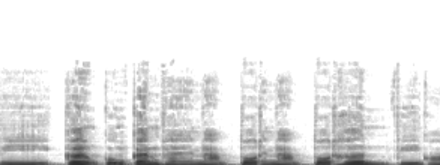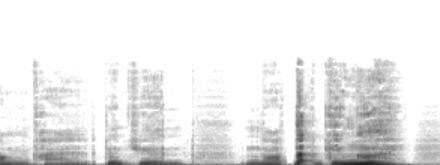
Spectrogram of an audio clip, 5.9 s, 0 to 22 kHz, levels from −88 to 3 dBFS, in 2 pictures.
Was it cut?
yes; 4 cuts; at 1.7 s, 2.8 s, 3.6 s, 4.8 s

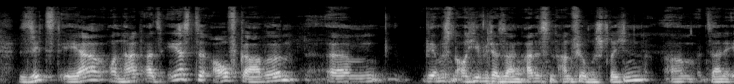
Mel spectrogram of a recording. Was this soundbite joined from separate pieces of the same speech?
no; 0 cuts

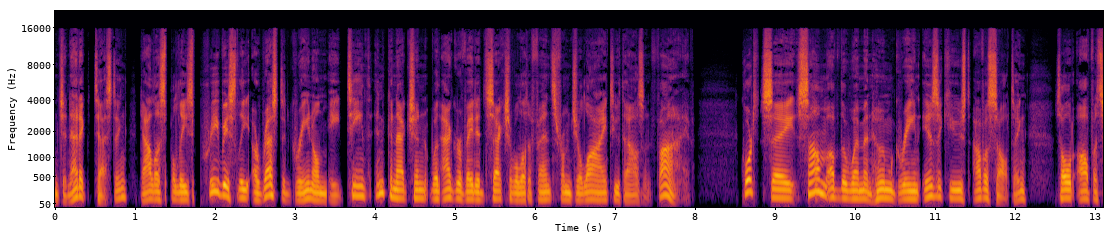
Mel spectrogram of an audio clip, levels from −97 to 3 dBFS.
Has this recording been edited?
yes; 5 cuts; at 1.0 s, 3.4 s, 4.8 s, 5.9 s, 8.8 s

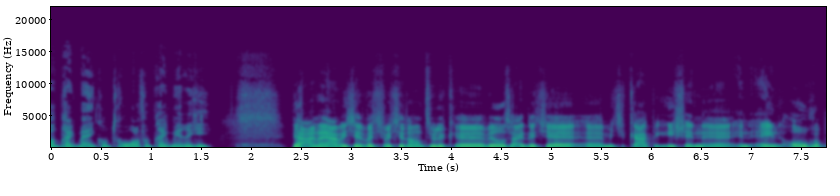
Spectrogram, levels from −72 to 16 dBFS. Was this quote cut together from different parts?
no; 0 cuts

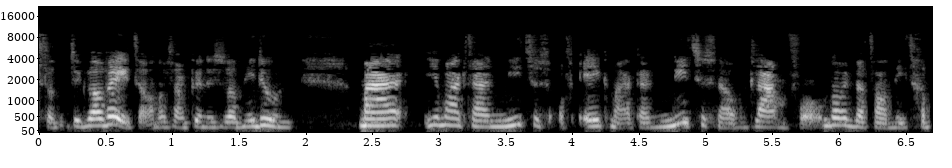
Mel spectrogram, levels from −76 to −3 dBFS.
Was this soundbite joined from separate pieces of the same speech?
no; 0 cuts

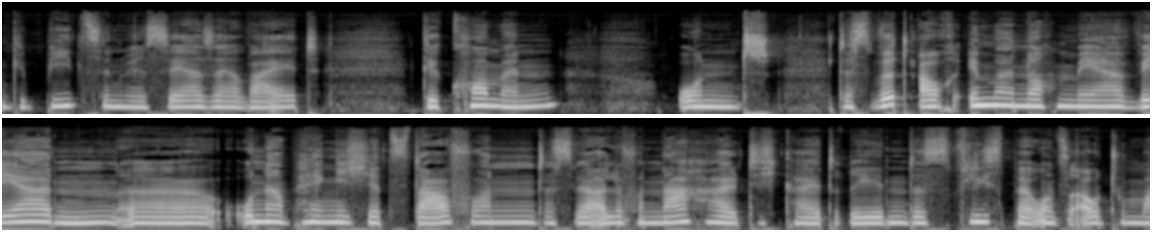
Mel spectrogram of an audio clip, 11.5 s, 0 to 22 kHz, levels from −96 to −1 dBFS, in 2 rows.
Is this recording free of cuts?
yes; 0 cuts

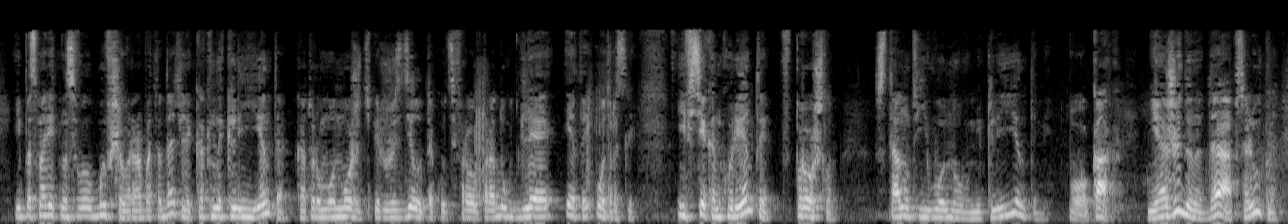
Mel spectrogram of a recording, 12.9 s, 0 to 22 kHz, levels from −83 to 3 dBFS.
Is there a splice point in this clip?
no; 0 cuts

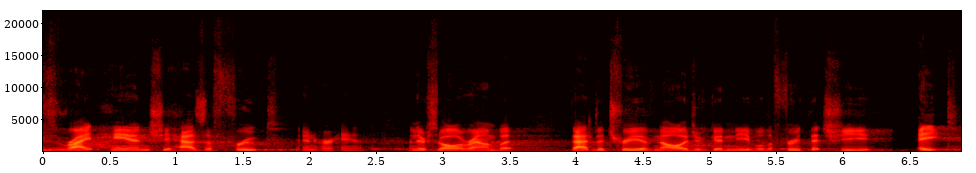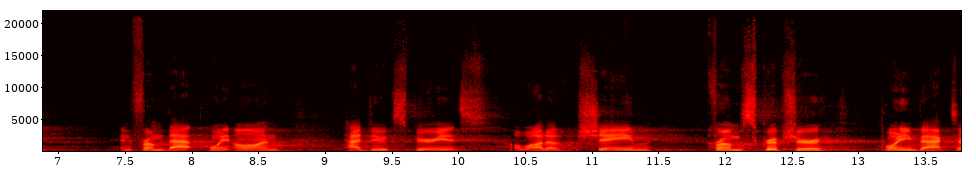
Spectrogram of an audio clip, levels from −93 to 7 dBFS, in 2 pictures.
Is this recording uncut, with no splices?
no; 4 cuts; at 3.0 s, 4.1 s, 6.4 s, 11.9 s

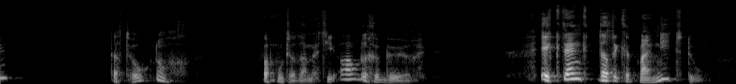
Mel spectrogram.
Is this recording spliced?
no; 0 cuts

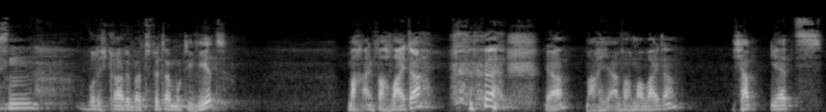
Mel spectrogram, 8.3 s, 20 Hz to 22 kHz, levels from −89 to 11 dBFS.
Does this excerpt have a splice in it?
yes; 2 cuts; at 5.4 s, 5.9 s

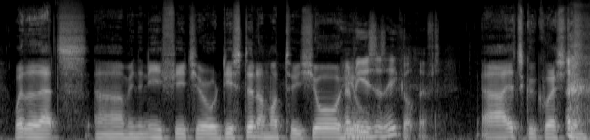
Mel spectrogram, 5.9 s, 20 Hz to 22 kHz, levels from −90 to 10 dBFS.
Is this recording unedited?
yes; 0 cuts

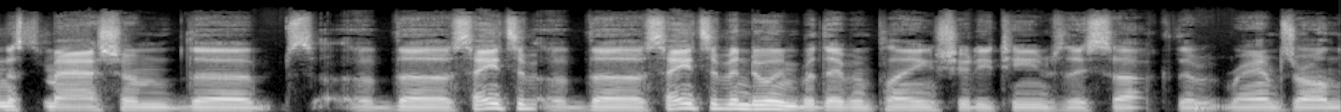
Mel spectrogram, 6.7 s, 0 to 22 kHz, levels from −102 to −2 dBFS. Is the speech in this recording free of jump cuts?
no; 2 cuts; at 2.7 s, 4.0 s

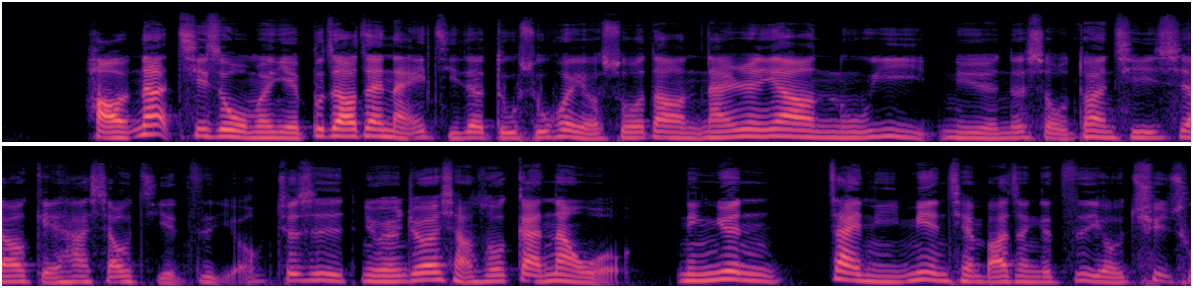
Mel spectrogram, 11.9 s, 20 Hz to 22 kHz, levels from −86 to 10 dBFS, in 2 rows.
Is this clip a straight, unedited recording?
no; 1 cut; at 7.7 s

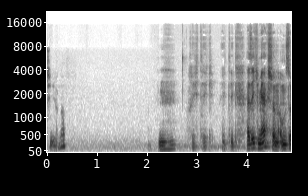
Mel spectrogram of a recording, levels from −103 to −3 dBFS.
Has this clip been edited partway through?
yes; 1 cut; at 3.4 s

